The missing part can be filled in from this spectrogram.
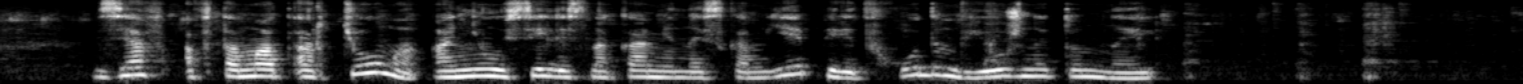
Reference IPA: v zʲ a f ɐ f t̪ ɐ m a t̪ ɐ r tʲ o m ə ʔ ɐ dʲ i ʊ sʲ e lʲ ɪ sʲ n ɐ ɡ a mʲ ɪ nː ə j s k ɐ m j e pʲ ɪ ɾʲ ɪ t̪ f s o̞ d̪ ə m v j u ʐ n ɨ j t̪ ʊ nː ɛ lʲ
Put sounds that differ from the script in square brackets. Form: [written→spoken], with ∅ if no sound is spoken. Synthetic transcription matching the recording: v zʲ a f ɐ f t̪ ɐ m a t̪ ɐ r tʲ o m ə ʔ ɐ [dʲ→nʲ] i ʊ sʲ e lʲ ɪ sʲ n ɐ [ɡ→k] a mʲ ɪ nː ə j s k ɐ m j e pʲ ɪ ɾʲ ɪ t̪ f [s→x] o̞ d̪ ə m v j u ʐ n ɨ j t̪ ʊ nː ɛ lʲ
